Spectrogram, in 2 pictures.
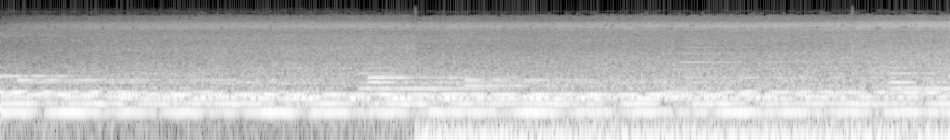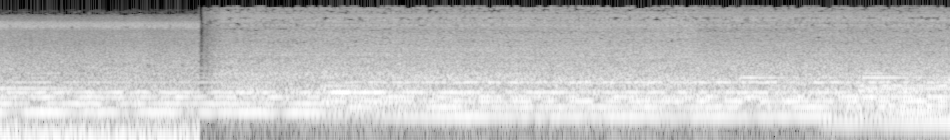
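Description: Slow ambient background music with long, held low notes, over a steady rush of water that grows fuller and brighter about eleven and a half seconds in.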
